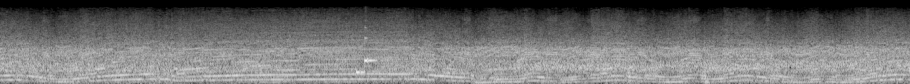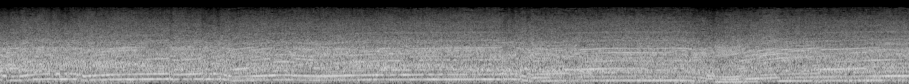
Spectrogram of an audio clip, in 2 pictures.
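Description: Car tyres squeal on asphalt while sliding.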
